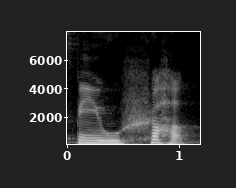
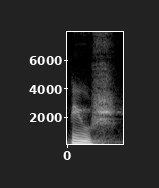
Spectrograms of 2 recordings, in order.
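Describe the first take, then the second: First: The name ends with an added breathy aha syllable. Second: The name ends on the final sh sound. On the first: This is the full Sanskrit subject-case form. "the actual word is Piyushaha uh, in the subject case" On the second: This is the everyday Hindi form. "in the Hindi speaking world, they will just make it Piyush"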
